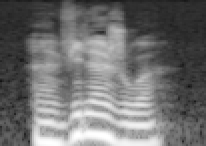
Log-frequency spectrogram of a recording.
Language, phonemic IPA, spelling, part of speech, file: French, /vi.la.ʒwa/, villageois, adjective / noun, Fr-villageois.ogg
- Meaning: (adjective) villagelike, characteristic of a village; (noun) villager (someone who lives in a village)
